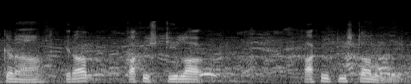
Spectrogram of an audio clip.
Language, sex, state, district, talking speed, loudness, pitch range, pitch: Telugu, male, Andhra Pradesh, Annamaya, 115 wpm, -17 LUFS, 125-145 Hz, 130 Hz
